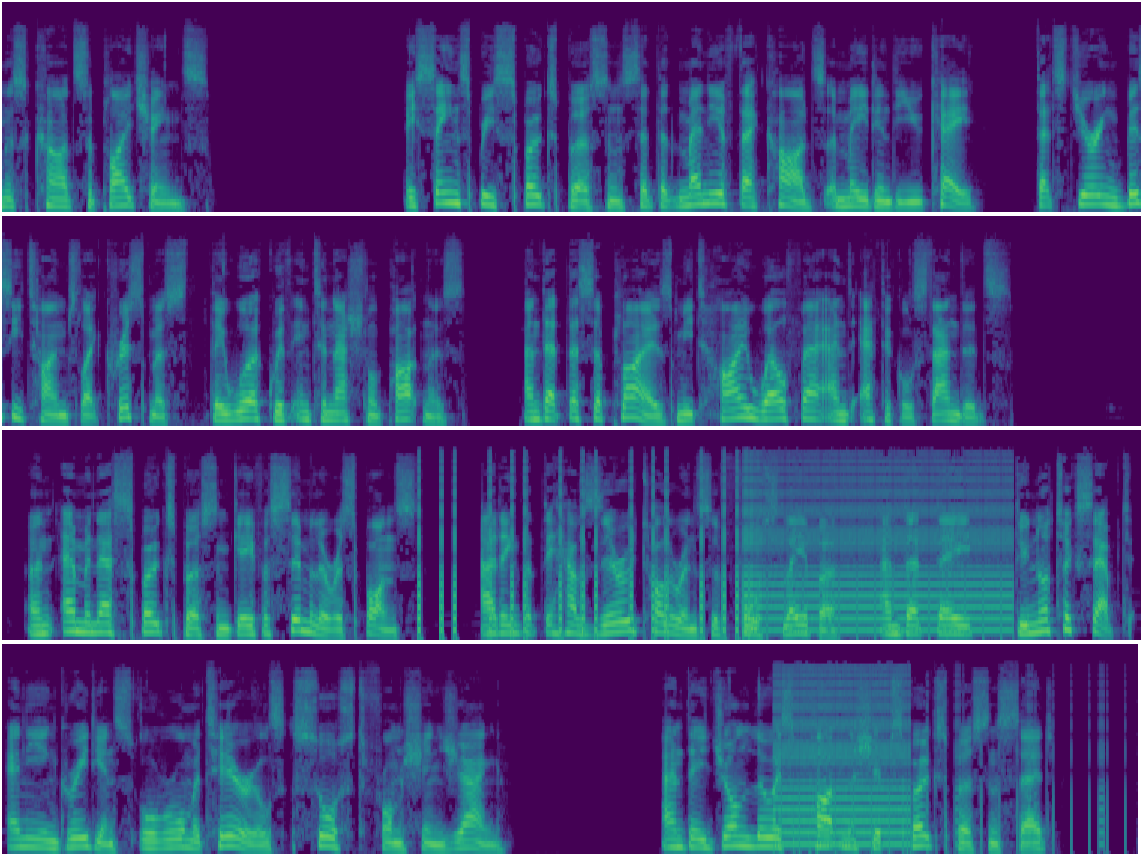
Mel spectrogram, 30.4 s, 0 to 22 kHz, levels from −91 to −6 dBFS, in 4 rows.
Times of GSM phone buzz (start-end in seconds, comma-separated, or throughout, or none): 20.13-21.93, 27.92-28.84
